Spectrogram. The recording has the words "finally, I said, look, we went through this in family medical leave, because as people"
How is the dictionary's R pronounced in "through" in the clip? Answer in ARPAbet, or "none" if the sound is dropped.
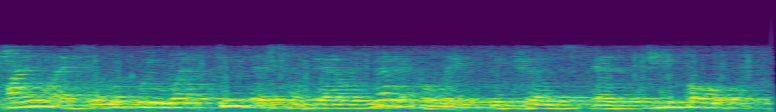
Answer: none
